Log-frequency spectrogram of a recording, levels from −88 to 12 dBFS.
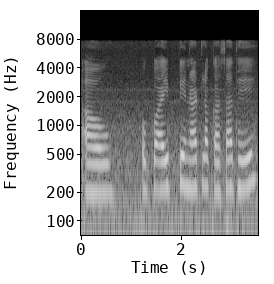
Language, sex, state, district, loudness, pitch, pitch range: Chhattisgarhi, female, Chhattisgarh, Bilaspur, -13 LUFS, 215 Hz, 200-225 Hz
